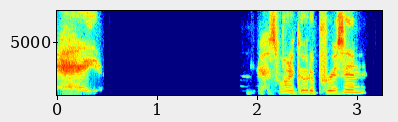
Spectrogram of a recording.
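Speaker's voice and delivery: whispering. A character opens a door a crack and speaks through it: whispering through a door crack. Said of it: "And then just whispers through the crack".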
